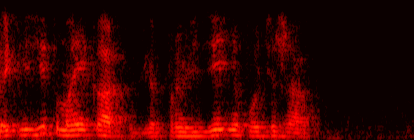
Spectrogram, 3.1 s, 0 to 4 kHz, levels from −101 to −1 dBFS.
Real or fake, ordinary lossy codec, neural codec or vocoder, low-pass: real; Opus, 16 kbps; none; 3.6 kHz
